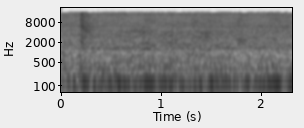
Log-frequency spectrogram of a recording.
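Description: Busy street ambience: voices of passers-by over a heavy, uneven low rumble, with a brief sharp sound just after the start.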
